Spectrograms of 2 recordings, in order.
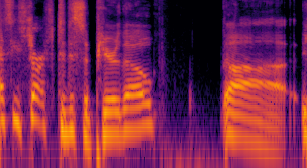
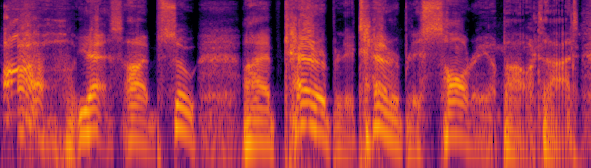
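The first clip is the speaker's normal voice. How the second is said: contrite, terribly sorry, ancient dragon voice; 3 semitones lower than usual. Voicing the ancient dragon apologizing to the players: apologetic ancient dragon voice. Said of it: "he goes".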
